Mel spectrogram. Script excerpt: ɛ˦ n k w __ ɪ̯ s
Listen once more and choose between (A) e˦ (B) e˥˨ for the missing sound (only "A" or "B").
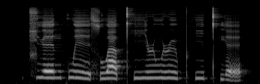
B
